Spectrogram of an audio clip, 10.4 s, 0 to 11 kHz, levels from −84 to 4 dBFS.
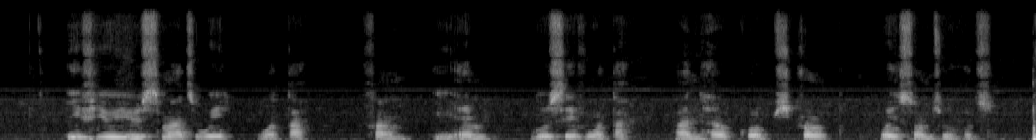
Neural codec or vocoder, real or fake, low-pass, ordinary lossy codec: none; real; 9.9 kHz; none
